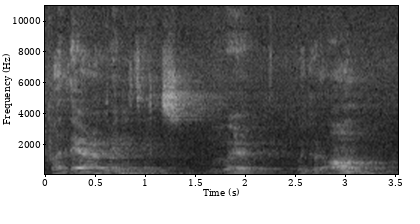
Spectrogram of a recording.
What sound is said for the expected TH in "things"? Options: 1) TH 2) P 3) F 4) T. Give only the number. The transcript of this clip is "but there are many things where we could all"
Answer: 1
